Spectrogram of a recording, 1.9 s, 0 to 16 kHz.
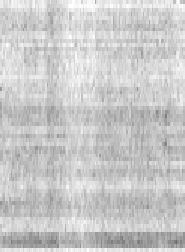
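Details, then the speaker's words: LightScribe optical drive in a 2008 HP Pavilion desktop during a Windows 10 install, spinning a disc: steady low hum with a thin higher whine; the drive works but sounds rough, cause unclear. "It's definitely working, but it sounds bad."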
